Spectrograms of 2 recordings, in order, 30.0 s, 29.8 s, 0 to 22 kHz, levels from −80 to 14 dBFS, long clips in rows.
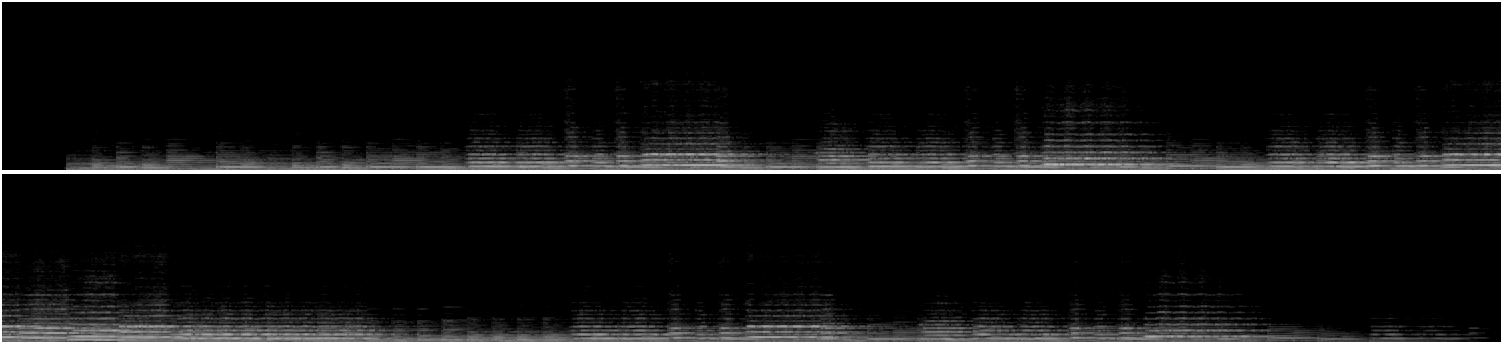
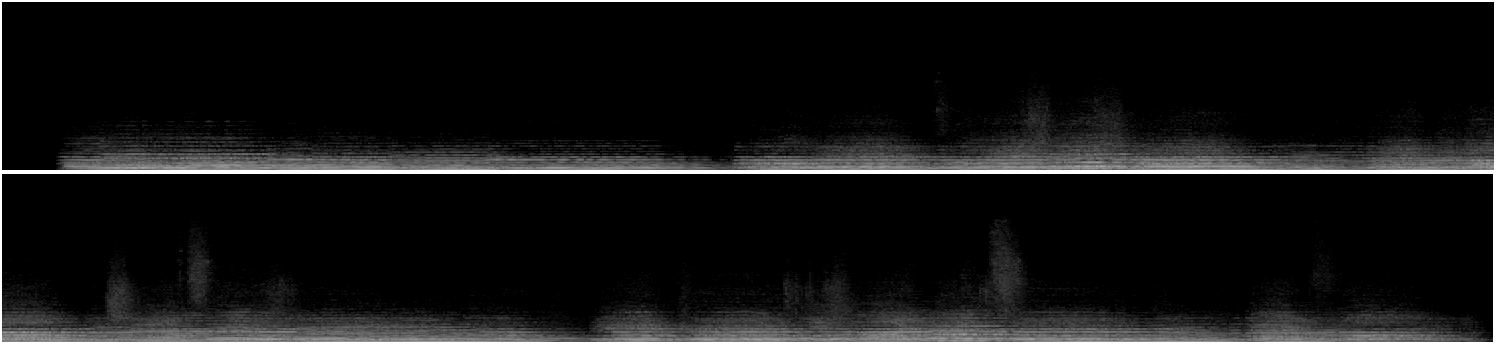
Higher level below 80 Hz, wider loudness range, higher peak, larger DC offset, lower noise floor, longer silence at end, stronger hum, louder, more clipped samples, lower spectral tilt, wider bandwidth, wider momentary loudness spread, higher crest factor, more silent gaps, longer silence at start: second, -54 dBFS vs -34 dBFS; first, 11 LU vs 4 LU; about the same, -12 dBFS vs -14 dBFS; neither; second, -84 dBFS vs under -90 dBFS; first, 0.6 s vs 0.15 s; neither; about the same, -28 LUFS vs -29 LUFS; neither; second, -6.5 dB/octave vs -8 dB/octave; first, 11.5 kHz vs 8.8 kHz; first, 15 LU vs 9 LU; about the same, 16 dB vs 14 dB; neither; about the same, 0.65 s vs 0.6 s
